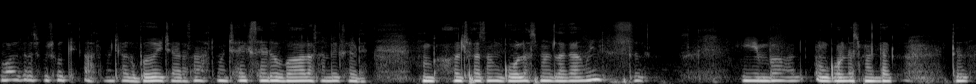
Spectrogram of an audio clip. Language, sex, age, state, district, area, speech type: Kashmiri, male, 60+, Jammu and Kashmir, Ganderbal, urban, spontaneous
